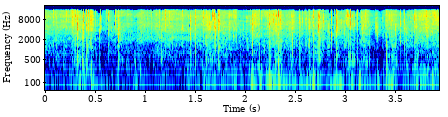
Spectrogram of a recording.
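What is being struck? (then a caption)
Plastic bubble wrap sheet. A large sheet of clear plastic bubble wrap is pressed close to the microphone and scratched and rubbed with long nails. It gives a steady stream of soft crinkling and crackling with bright, dense texture and a low rumble of handling underneath. It grows busier and louder in the second half.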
